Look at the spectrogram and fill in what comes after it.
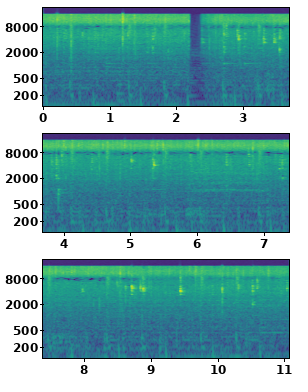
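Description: Dry potato filling of mashed boiled potato, onion and spices frying and being stirred in a nonstick pan: a steady sizzle with many small crackles. The sound cuts out briefly about two seconds in.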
